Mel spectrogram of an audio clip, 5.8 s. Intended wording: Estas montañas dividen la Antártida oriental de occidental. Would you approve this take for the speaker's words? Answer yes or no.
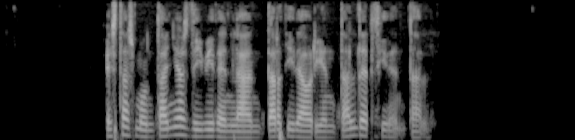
yes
